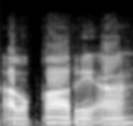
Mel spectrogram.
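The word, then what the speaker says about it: القارعة: ya Mak Mal khoriah kemudian pengucapan al-qariah yang Mad huruf Kaf ini ke ngan artinya eh mengucapkan cukup ditekan Bapak al-qariah ya al-qariah oriah sedangkan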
